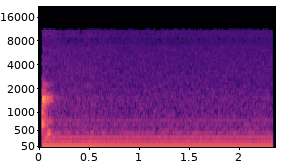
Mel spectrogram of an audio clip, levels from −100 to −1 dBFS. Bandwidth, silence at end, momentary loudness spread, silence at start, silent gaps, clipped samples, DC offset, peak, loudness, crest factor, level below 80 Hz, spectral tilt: 11.5 kHz; 0 s; 4 LU; 0.05 s; none; under 0.1%; under 0.1%; -10 dBFS; -38 LUFS; 24 dB; -38 dBFS; -6 dB/octave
